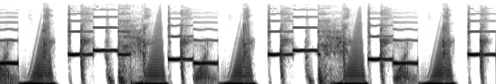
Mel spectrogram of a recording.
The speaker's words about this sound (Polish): Tak, tutaj został zastosowany syntezator. W sensie ktoś po prostu wyciął sample z własnego głosu i go użył jako sample. I proszę bardzo, brzmi to dosłownie jak syntezator.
